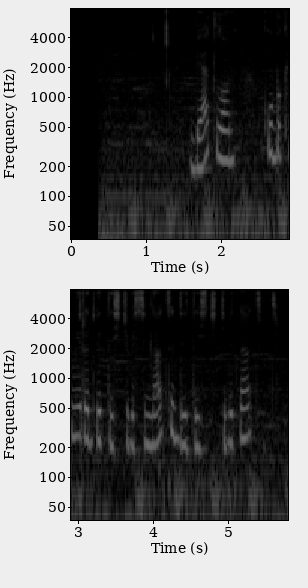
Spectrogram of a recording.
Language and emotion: Russian, positive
